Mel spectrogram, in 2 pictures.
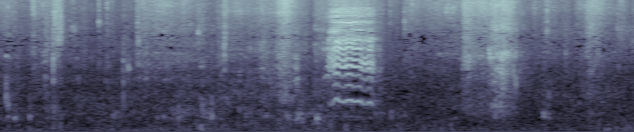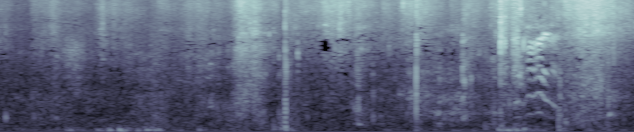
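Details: Pet goats on a farm being given water to drink give two wavering, nasal bleats, one early and one near the end, with shuffling, clattering and knocking noises throughout.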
